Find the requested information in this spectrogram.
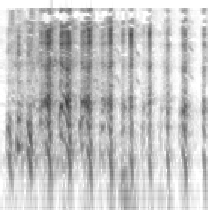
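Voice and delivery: real laugh. Real, not acted. Laughing at the punchline.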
